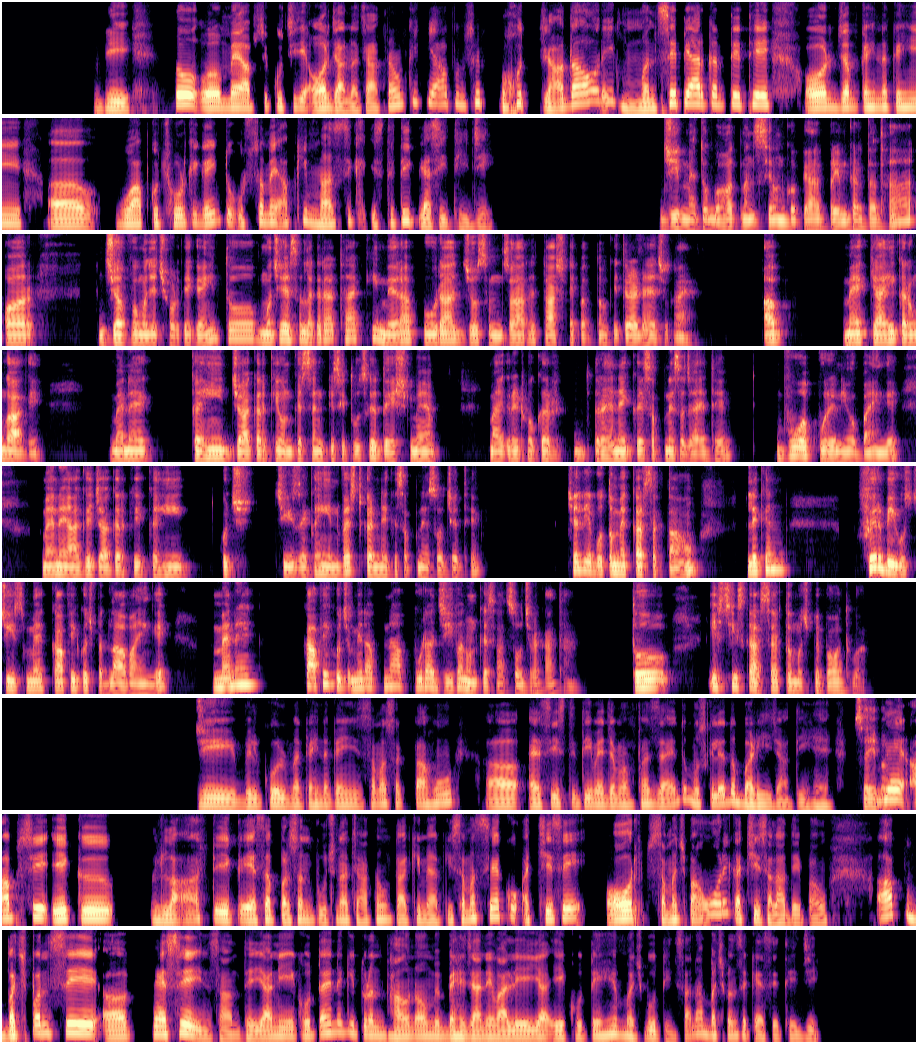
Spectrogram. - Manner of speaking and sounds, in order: tapping; in English: "माइग्रेट"; in English: "इन्वेस्ट"; in English: "लास्ट"
- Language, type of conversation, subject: Hindi, advice, रिश्ता टूटने के बाद अस्थिर भावनाओं का सामना मैं कैसे करूँ?
- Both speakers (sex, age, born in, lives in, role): male, 20-24, India, India, advisor; male, 35-39, India, India, user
